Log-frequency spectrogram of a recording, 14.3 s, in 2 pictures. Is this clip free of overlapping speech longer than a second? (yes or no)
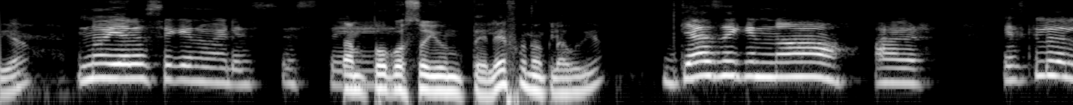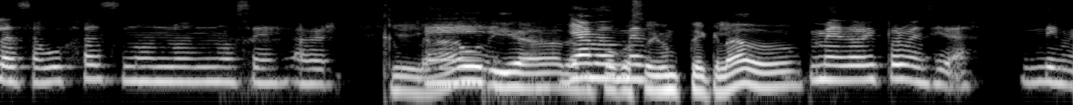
no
